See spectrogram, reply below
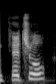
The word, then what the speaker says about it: Pichel: This was produced by George Pal and directed by Irving, and I don't know how to say his name, Pichel? – I would sure. Is it that simple? – Sure, yeah. why not? – Irving Pichel and stars Jimmy Durante.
